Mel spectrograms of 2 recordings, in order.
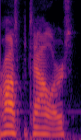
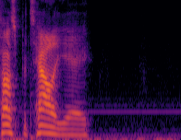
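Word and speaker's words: Hospitallers: The Hammers of Dorne are is basically a chapter of thick boys which I love and then the hospital or hospitalers it's supposed to be pronounced hospitalier.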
